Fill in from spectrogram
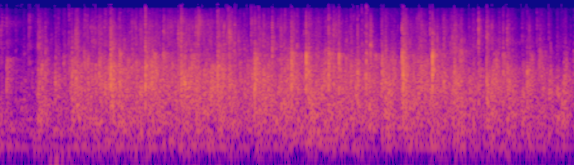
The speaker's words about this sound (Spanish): Un aplauso al Señor.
